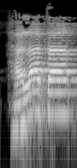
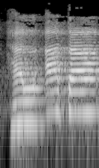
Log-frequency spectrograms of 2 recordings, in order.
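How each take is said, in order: First: The glottal stop is dropped and the words link. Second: A glottal stop separates the two words. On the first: This is a different reading tradition's version. "tetapi halata" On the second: This is the common reading learners have memorized. "bukan hal ata seperti qiraah yang kalian hafal"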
